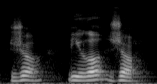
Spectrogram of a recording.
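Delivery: "yo" said as "sho" with a zh/sh sound, slowly; Argentine sh-sound Y. Shown as a demonstration. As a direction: say "yo" with the Rioplatense zh sound. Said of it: "la Y, por ejemplo".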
